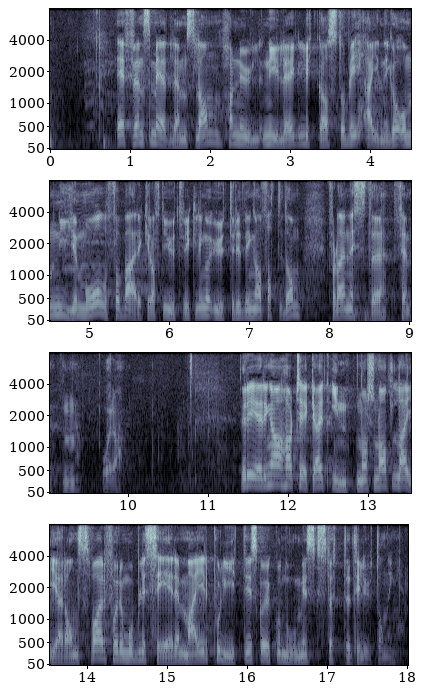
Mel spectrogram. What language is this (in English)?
Norwegian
